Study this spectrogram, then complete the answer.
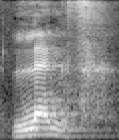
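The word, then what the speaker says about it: length: तो लेंथ नहीं होगा दोस्तों। थ के पहले बीच में आधा ग लगाना है। पढ़ेंगे लेंथ। लेंथ ये इसका शुद्ध उच्चारण है।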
